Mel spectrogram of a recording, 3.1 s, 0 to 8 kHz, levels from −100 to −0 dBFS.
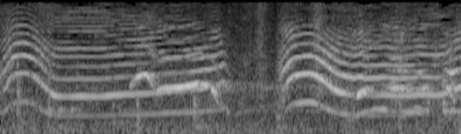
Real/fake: real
